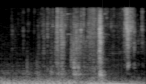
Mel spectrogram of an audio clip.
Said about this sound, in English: That's the car turning off. Just so you know it was real. The jangle of my keys. I'm sure you can hear now that the jangle keys. Jangle, jangle!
